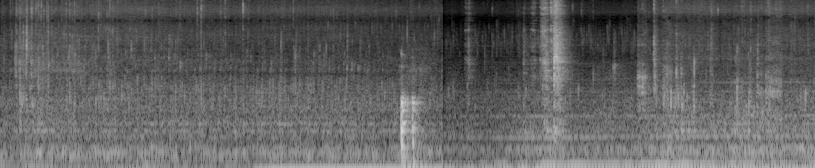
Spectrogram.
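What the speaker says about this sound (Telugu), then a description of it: "మెల్లగా కలుపుకోండి, ముక్కలు విరిగిపోకుండా ఉంటాయి." Brinjal curry simmers and bubbles in a pot as a spoon stirs it gently, giving soft scraping and a few sharp metallic clinks against the pan over the steady low bubbling.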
